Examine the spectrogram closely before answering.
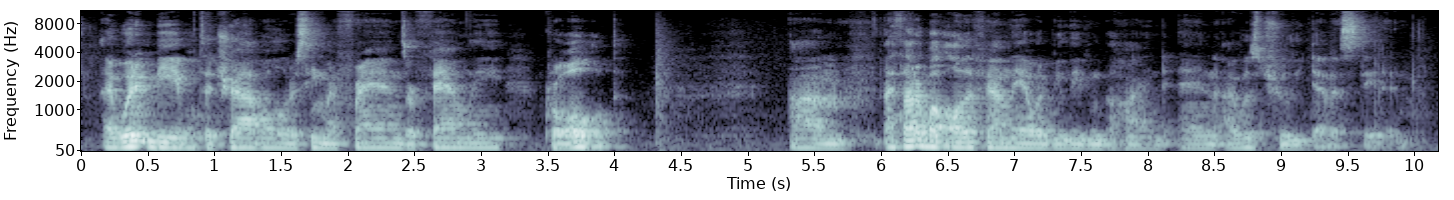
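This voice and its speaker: A man with an American accent talks at a fairly quick pace in a fairly low pitch, his pitch varying in an ordinary way, with audible room echo around him. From Arizona, US (Tucson). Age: 30s. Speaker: HIV advocate sharing personal story. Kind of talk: reading aloud a personal testimony. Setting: Instagram live stream.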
